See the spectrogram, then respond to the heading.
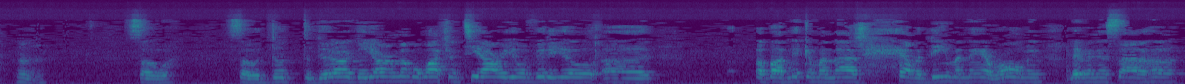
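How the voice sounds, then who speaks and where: A man with a high pitch talks at a moderate pace in a monotone, flat way. He leaves long, frequent pauses, and the room echo is audible. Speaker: vlogger. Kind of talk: casual vlog commentary. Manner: halting, many repetitions.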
